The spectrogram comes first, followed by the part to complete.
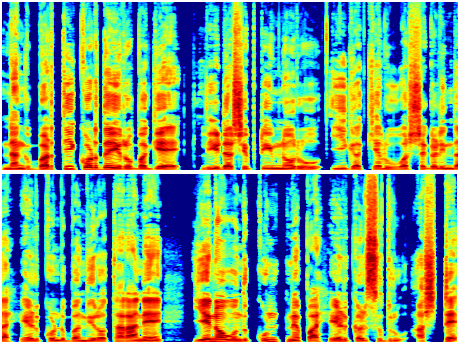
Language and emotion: Kannada, disgusted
